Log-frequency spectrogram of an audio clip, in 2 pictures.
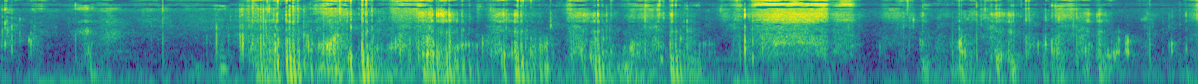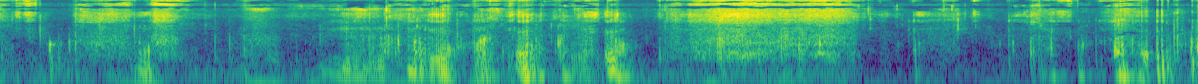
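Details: Greedy chewing of a rope toy, heard close up as repeated wet crunching and gnawing bursts with brief pauses; no vocal animal sound is heard.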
